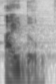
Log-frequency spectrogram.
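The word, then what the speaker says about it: (G)I-DLE: Vamos, vamos começar logo pela Idol. – Que a gente tem que lembrar que não fala o G. – É... o G é mudo. – O G é fantasma.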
